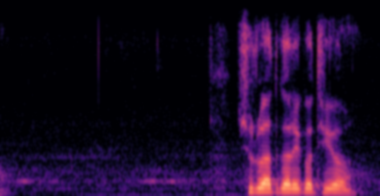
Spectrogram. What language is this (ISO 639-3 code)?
nep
